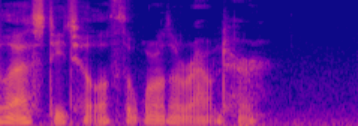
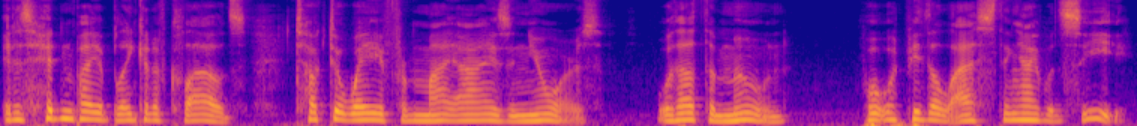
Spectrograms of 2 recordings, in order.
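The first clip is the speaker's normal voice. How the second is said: higher, louder, fast grand declamation; grand theatrical; 6 semitones higher, 9 dB louder than usual. A narrator's reading. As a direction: project to the back row. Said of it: "to gesture grand so that those in the back".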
